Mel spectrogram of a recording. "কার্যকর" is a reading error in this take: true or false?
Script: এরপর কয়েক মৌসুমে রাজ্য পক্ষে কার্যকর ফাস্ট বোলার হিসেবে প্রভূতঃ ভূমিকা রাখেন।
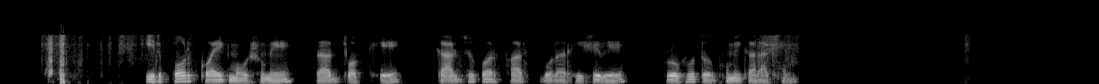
false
